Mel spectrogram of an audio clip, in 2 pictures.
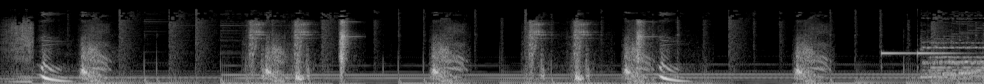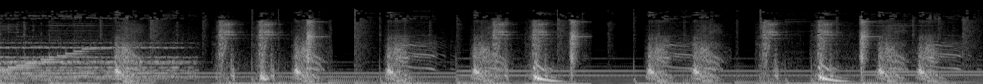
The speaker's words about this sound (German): Dieser Dreiklang, wenn unsere drei Helden nacheinander angreifen, zwei mit Schwertern, eine mit der Armbrust, das klingt dann Schlag, Schlag, Klick, Schlag, Schlag, Klick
